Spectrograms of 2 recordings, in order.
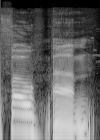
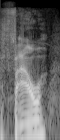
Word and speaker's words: Faux: I'm Faux, also known as, or if you're Soda, Fow. I don't know how he got out of that. I think people told Soda the X is silent, so he's literally trying to pronounce this. So he thinks That's not how that works.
